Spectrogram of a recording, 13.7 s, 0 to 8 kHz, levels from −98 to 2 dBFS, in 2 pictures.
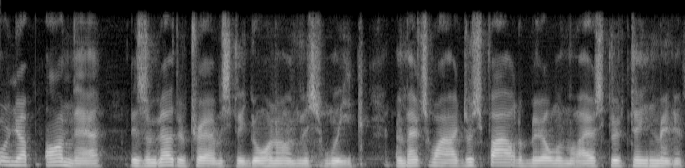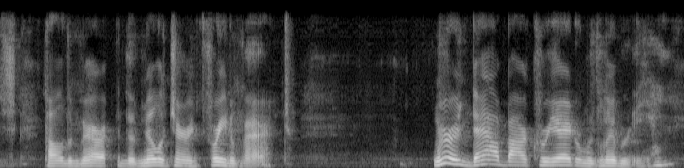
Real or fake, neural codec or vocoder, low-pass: fake; autoencoder, 22.05 kHz, a latent of 192 numbers a frame, VITS, trained on one speaker; 7.2 kHz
